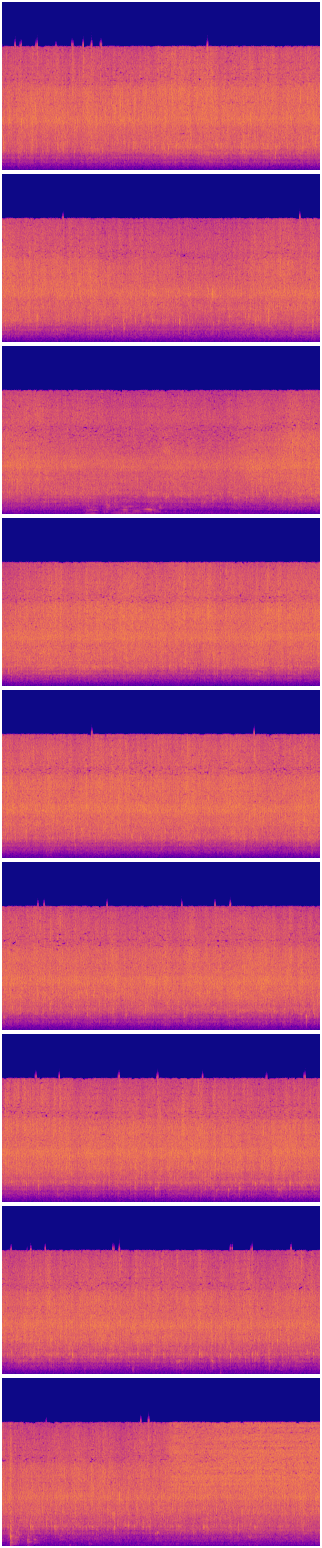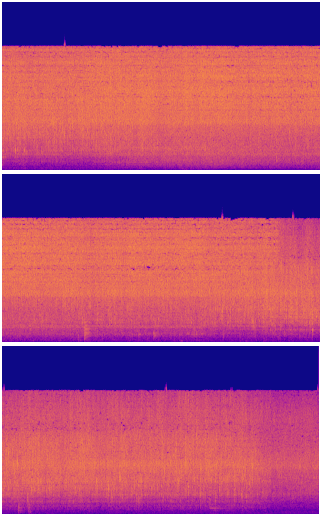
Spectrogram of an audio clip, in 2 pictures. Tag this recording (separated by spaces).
kitchen pan frying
